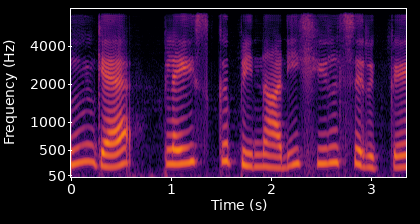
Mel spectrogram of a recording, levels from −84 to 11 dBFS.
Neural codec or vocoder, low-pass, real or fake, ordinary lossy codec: codec, 16 kHz, 0.7 kbps, FocalCodec; 7.2 kHz; fake; none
